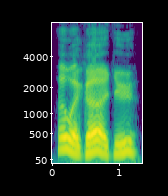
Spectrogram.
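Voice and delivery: talking through a yawn; words stretched by a big yawn. Real, not acted. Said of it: "I'm sorry for all the yawning".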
